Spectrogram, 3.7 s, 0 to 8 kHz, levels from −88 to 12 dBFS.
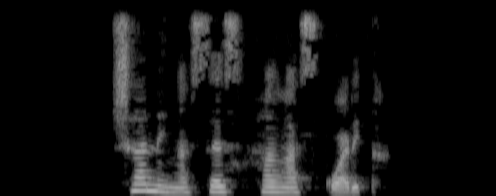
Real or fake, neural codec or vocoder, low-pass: real; none; 7.2 kHz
